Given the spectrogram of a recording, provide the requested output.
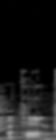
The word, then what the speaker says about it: Patong: It's spelled P-A-T-O-N-G, but they say Batong Beach.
